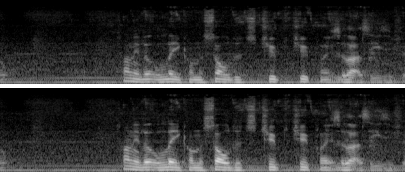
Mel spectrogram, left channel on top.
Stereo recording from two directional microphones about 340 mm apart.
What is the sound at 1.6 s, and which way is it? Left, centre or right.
Speech, right.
